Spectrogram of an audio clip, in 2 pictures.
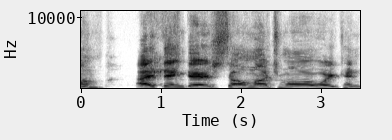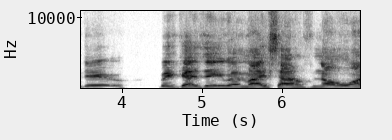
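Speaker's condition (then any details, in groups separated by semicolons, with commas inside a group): Cerebral palsy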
